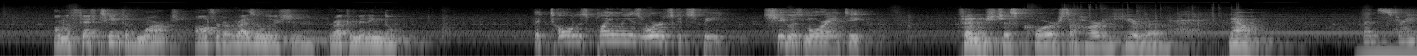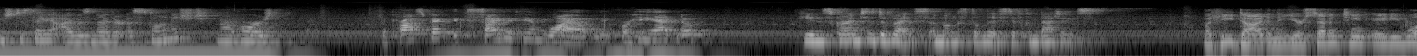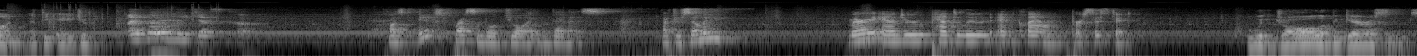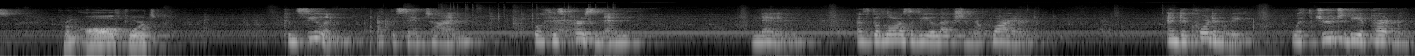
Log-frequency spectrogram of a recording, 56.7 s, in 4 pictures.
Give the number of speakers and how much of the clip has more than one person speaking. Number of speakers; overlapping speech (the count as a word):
ten, no overlap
